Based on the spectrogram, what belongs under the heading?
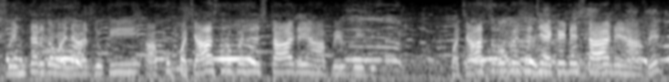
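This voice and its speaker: A young man walks through an outdoor market, filming himself on a phone held at arm's length. He talks to his viewers in an upbeat, direct way, and his voice sits fairly high. A loud crowd fills the background. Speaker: vlogger. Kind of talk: walking market vlog. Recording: loud street crowd behind.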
